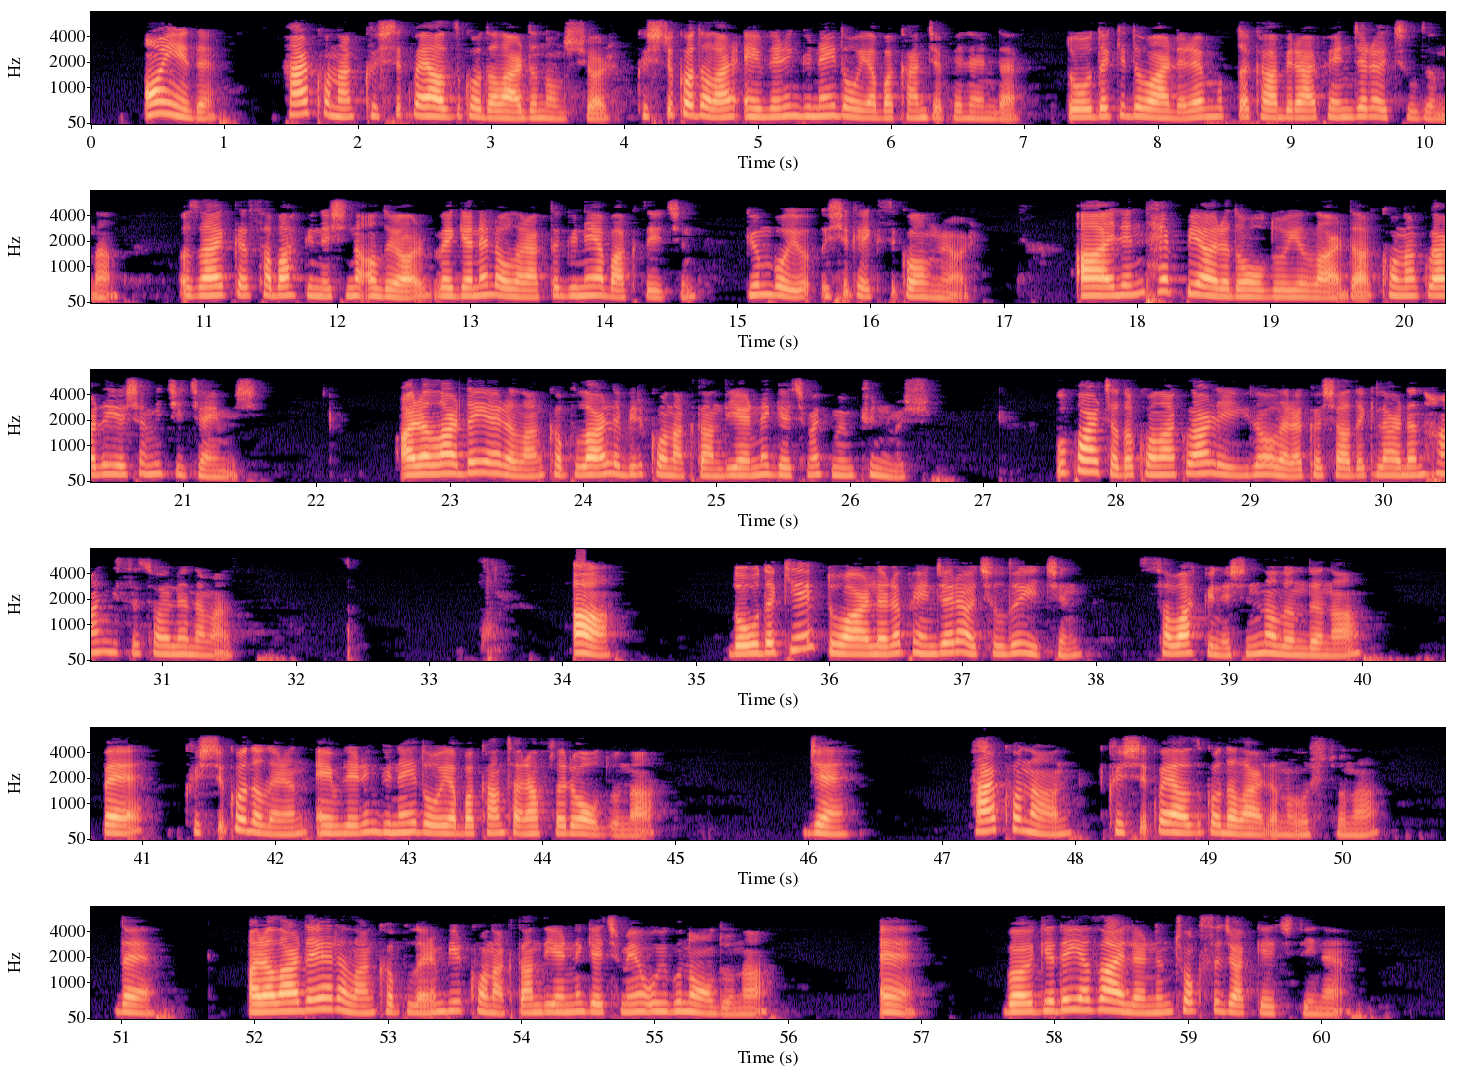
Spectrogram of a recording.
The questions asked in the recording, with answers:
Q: Bu parçada konaklarla ilgili olarak aşağıdakilerden hangisi söylenemez?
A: Cevap E. Bölgede yaz aylarının çok sıcak geçtiğine.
